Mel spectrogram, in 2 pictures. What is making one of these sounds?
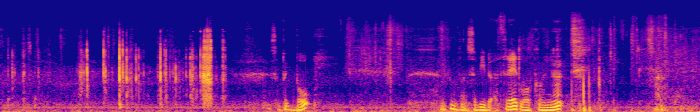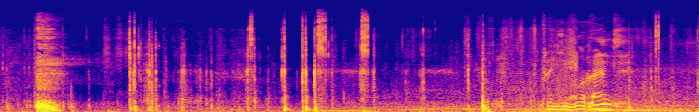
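A hand tool clicks and rattles against a metal bolt.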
